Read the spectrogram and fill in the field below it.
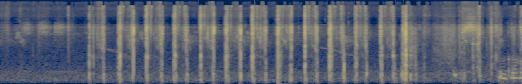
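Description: Tarot cards being shuffled, a quick run of crisp snapping riffles and taps, close and fairly loud, falling into a steady rhythm for several seconds before trailing off.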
